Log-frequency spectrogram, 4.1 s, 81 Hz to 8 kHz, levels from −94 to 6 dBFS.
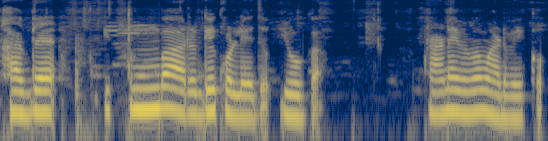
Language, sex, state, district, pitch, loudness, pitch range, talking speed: Kannada, female, Karnataka, Shimoga, 205 Hz, -15 LUFS, 195-215 Hz, 100 wpm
